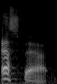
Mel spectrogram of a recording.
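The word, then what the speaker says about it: SFAT: others like s-fat oh so it's not s-v-a-t it's s-fat you don't you don't care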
